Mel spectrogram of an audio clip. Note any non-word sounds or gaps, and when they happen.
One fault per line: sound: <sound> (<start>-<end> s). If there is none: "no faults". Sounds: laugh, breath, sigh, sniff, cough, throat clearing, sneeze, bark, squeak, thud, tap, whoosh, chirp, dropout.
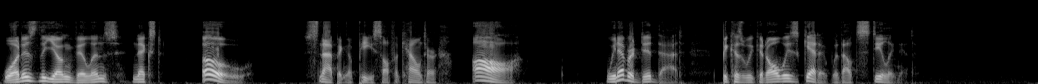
no faults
